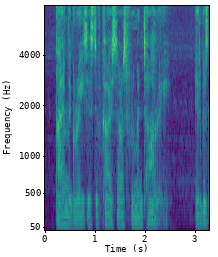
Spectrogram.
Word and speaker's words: Caesar: I am the greatest of Kaisar's frumentari. It was not a challenge to find you. Nor is this my first visit to the Strip. Okay, why does Kaisar... And I believe it's pronounced Caesar, but why does Kaisar want to see me?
